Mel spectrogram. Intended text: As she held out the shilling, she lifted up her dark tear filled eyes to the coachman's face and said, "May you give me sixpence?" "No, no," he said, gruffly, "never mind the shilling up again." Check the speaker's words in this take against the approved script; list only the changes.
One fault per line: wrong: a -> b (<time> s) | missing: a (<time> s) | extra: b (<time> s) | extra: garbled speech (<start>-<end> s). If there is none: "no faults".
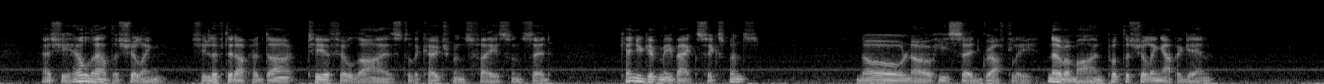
wrong: May -> Can (6.2 s)
extra: back (6.7 s)
extra: put (11.1 s)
